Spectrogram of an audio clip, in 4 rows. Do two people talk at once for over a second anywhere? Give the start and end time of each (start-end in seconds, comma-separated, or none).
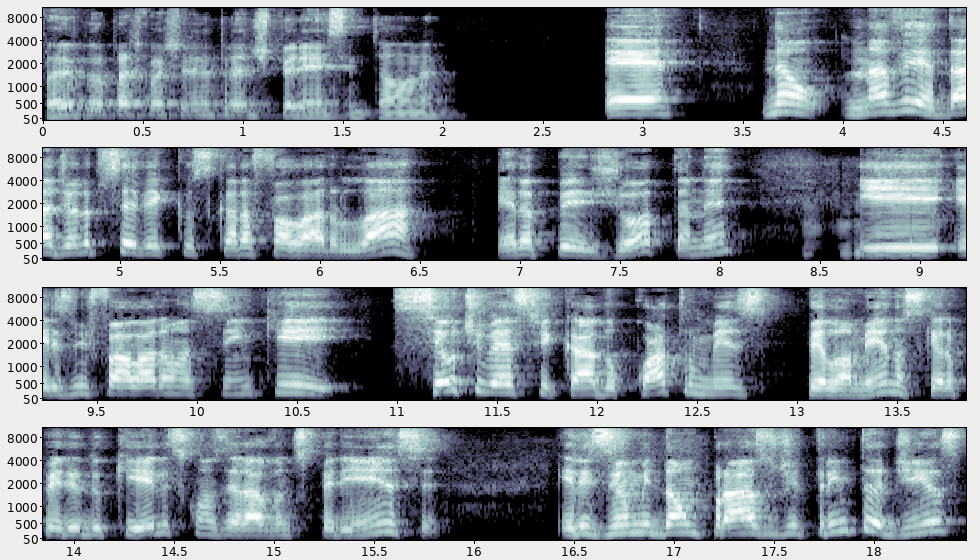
none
